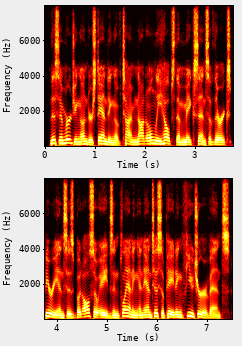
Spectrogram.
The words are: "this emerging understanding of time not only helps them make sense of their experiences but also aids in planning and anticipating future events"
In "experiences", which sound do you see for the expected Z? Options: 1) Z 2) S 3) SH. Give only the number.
1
